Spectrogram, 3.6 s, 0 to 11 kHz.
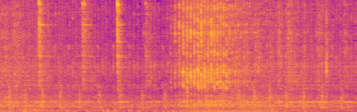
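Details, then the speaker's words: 1949 Farmall M (C248 engine) with loader: idles smoothly, but a light uneven click every half second or so appears only with the PTO engaged or in gears one to four; ticking click under load, source unknown. "she fires up just great and it purrs like a kitten but as soon as you put the PTO in gear or as soon as you run one through four on the gear shift you get this little click going on"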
